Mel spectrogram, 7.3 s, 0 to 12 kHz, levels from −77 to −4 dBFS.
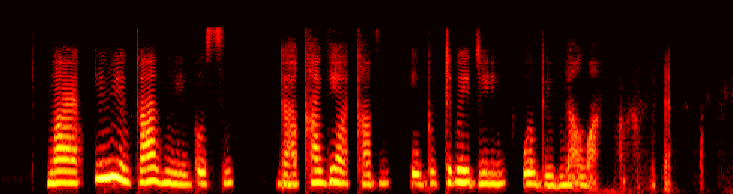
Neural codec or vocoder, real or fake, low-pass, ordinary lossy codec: codec, 16 kHz, 0.5 kbps, FreqCodec, smaller model; fake; 7.2 kHz; none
